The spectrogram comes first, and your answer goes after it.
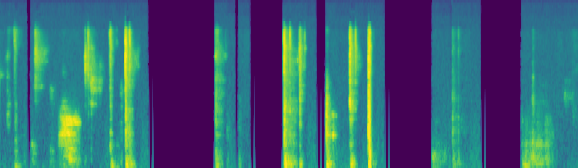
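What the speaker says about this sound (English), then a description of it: "And I may just try and type that in." Keys tapped on a computer keyboard in short irregular bursts of light clicks with gaps between, close and fairly quiet, a voice briefly heard.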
